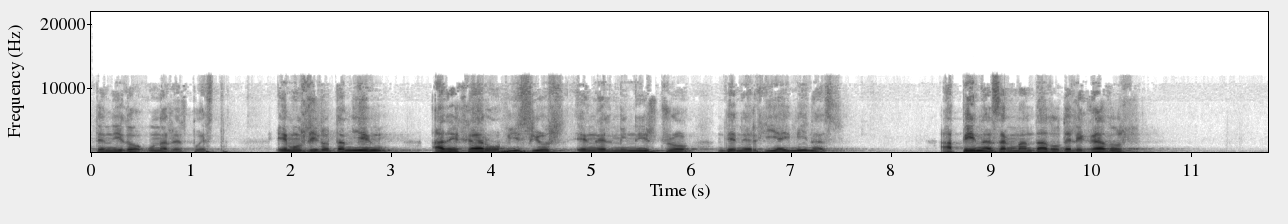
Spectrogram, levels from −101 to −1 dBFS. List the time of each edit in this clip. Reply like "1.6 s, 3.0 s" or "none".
1.8 s, 8.4 s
